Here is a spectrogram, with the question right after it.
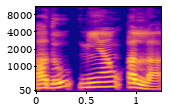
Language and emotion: Kannada, neutral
